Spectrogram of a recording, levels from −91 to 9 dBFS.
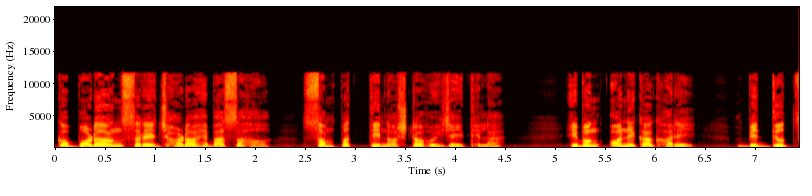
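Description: No technical faults occur in the speech, so there is nothing to describe in time order.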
